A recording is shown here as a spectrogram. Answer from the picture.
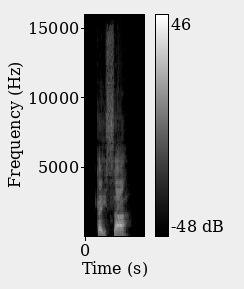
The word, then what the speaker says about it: kaysa: Kaisa. Kaisa. Kaisa is spelled as K-A-Y-S-A.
